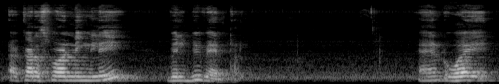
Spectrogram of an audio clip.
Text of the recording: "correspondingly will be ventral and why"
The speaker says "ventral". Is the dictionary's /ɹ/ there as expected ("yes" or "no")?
no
